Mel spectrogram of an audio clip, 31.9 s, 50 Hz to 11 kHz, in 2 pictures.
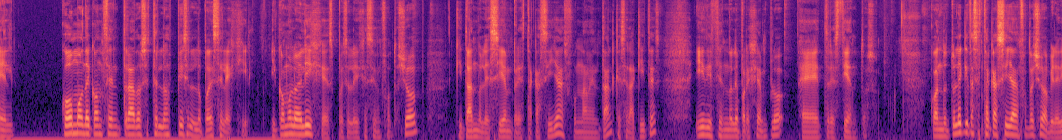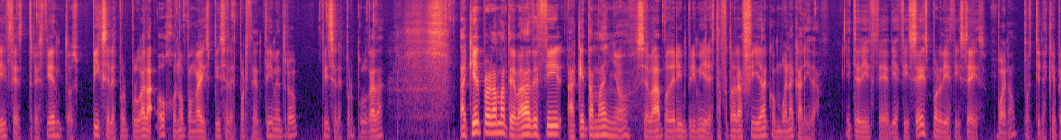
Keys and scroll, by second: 5.1 super+Tab.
